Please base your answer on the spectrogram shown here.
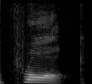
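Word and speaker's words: frock: तो यहाँ आप देखेंगे एफ आर ओ सी को क्या पढ़ेंगे दोस्तों? फ्रॉक, ओ के रूप में उच्चारण करेंगे।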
